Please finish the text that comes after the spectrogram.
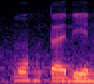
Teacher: maka nunnya menjadi sukun Muhtadin dan sebelumnya ada huruf mad maka panjangkan dulu d-nya sepanjang boleh dua harakat boleh empat harakat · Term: Mad Arid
